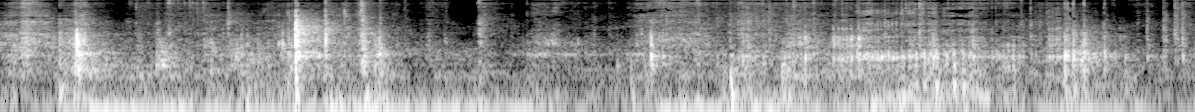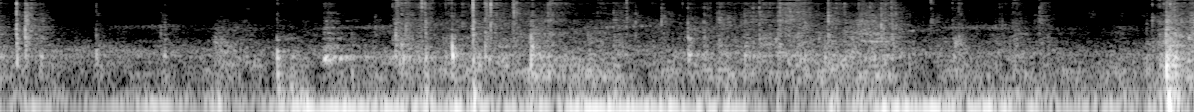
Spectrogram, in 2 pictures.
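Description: Pages of a picture book being turned and handled: a few light taps in the first two seconds, then soft paper rustling, with faint handling noise after.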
